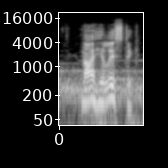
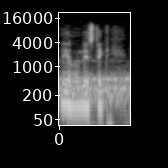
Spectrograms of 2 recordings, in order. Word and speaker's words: nihilistic: Extra sanity can be gained by nihilistic, that's how you say it, not nihilistic, nihilistic dialogue choices.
